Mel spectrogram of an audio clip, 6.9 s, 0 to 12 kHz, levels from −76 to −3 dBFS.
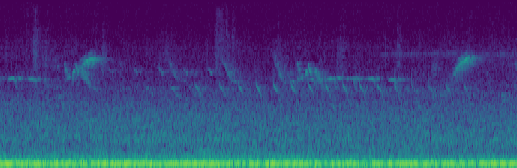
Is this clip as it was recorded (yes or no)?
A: yes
